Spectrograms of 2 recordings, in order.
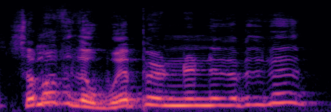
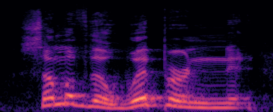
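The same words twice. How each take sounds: First: Slow, drawn-out stumble on "whippin-", pitched higher; carefully sounding out "whippin-" and getting stuck; slow, higher-pitched struggle to say "whippin-"; stumbling on a word. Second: Said in the usual way. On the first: Shown as a demonstration. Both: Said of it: "why can't I say this word?".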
